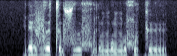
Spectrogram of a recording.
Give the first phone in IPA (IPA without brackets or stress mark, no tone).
ɾ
